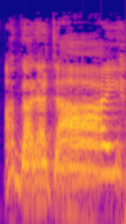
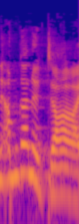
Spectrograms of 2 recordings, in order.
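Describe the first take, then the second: First: Slow, high, full-force cry of despair; desperate shout. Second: Said in the usual way. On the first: Retold or imitated. Telling Val on the phone she's going to die, desperate high shout. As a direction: throw it out like a drowning plea.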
